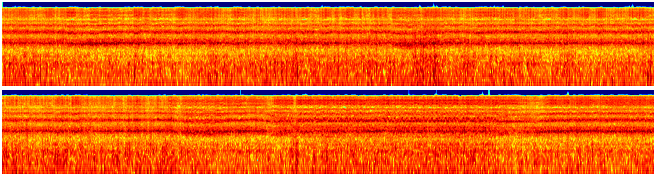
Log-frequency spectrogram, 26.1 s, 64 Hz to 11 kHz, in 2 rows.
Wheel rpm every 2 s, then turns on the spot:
230, 230, 230, 230, 230, 230, 230, 230, 230, 210, 190, 200, 230.
none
